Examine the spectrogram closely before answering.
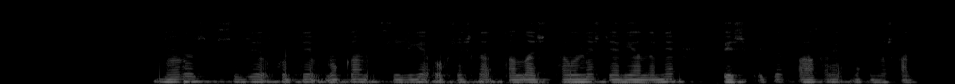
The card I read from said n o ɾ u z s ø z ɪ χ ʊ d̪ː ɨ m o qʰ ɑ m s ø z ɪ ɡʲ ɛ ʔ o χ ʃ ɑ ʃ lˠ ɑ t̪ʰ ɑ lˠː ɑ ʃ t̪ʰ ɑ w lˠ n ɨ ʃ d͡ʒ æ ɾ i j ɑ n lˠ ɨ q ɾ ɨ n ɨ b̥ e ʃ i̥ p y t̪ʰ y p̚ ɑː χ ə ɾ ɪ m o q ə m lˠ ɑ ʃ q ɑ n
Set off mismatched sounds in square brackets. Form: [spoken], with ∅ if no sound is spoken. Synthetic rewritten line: n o ɾ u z s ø z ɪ χ ʊ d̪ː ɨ m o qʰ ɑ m s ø z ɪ ɡʲ ɛ ʔ o χ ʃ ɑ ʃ lˠ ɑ t̪ʰ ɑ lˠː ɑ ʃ t̪ʰ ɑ w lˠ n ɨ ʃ d͡ʒ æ ɾ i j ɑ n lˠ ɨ [∅] ɾ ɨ n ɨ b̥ e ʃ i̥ p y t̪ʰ y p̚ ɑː χ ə ɾ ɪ m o q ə m lˠ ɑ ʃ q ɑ n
